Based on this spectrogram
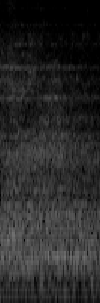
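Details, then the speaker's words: Jeep Wrangler YJ axle, wheel spun by hand after light hammering to clear a rub mark: light, steady whirring scrape with no grinding or binding; spins easy and doesn't drag. Normal brake pad noise. "That's fine. That's regular brake noise. Spins easy, doesn't drag."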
